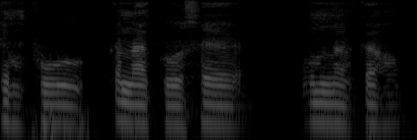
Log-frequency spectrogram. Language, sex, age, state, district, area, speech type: Santali, male, 60+, West Bengal, Paschim Bardhaman, rural, spontaneous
